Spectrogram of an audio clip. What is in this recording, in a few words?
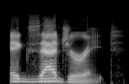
"exaggerate", voice, english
